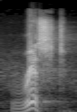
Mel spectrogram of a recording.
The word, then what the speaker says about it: wrist: correct your next question what letter is silent in the word wrist Madison the W that is correct the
